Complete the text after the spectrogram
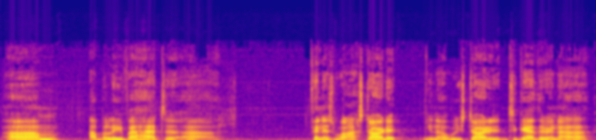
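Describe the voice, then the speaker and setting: A man's voice: medium pitch, little pitch movement, normal speed, smooth. A young man, a college athlete, giving casual answers as an interview guest. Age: young adult. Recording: noticeable background noise.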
